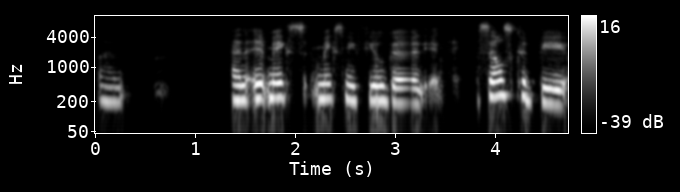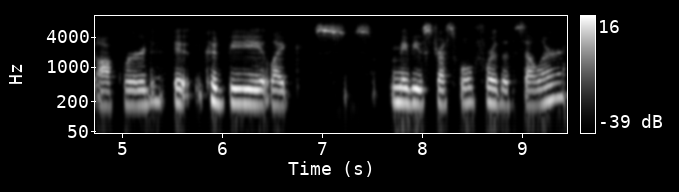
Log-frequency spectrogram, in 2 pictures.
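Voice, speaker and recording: Soft-spoken at a medium pitch, a woman talks at a very slow pace in a dry, close sound with no echo. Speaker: top sales producer. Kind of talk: interview. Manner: halting.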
